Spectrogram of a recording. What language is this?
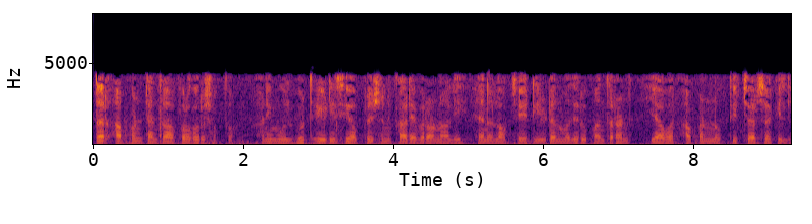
Marathi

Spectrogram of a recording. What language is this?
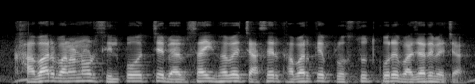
Bangla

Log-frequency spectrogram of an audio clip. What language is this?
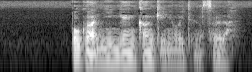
Japanese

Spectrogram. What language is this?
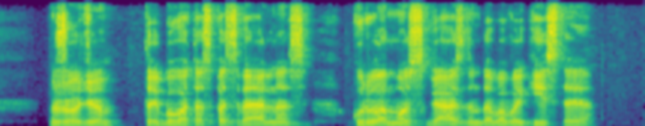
Lithuanian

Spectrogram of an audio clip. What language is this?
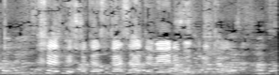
Georgian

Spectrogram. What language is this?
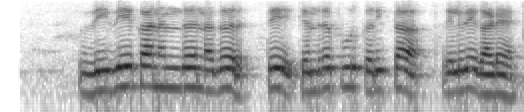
Marathi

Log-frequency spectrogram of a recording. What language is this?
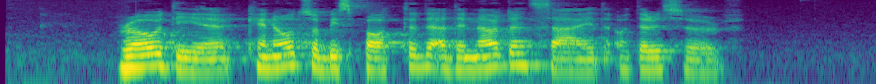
English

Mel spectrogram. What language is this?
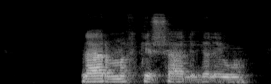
Pashto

